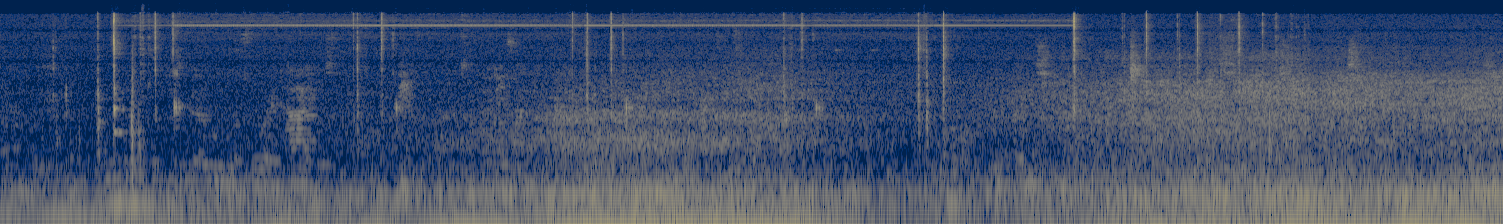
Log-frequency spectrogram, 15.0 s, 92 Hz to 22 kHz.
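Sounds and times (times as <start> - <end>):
sharp clicks: 0.5 - 1.9, 5.6 - 6.4, 7.8 - 8.3, 9.1 - 9.7, 10.6 - 12.8.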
